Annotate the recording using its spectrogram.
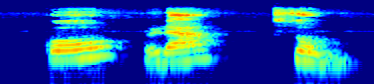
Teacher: La palabra corazón se acentúa en la última sílaba. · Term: palabras agudas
